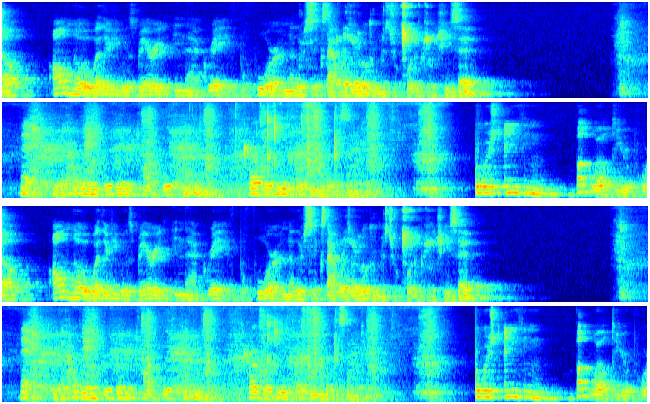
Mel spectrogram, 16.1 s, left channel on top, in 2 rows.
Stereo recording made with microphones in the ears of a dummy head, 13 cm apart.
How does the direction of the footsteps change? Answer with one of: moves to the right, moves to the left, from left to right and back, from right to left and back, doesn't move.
moves to the left.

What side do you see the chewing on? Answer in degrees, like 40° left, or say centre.
40° left.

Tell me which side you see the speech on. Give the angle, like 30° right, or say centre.
80° right.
